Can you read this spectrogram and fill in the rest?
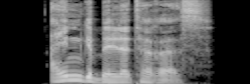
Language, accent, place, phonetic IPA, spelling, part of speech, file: German, Germany, Berlin, [ˈaɪ̯nɡəˌbɪldətəʁəs], eingebildeteres, adjective, De-eingebildeteres.ogg
- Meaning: strong/mixed nominative/accusative neuter singular comparative degree of eingebildet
